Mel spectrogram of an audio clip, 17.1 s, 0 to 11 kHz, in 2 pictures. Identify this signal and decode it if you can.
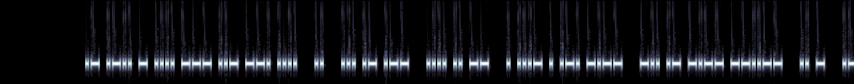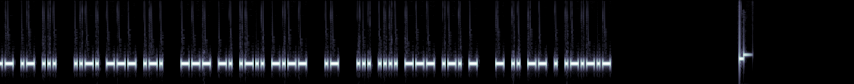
Morse code, heard as a keyed tone, about 41 wpm, 700 Hz. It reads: ALTHOUGH I SAW HIM EVERY DAY, IT WAS FOR ONLY A SHORT TIME.
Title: Sentences from Top 1000 Words - Review Part 3 - 45wpm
